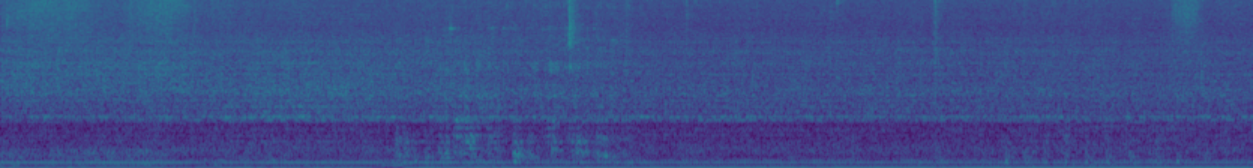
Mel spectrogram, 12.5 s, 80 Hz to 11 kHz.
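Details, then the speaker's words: New Samsung WW10N645RBW washing machine (November 2018), first use after leveling the legs, spin cycle rated 73 dB: steady low motor hum with a faint whirr, no banging or grinding; spin starting normally. "the Mon wall says that when spinning like this the sound level is 73 decibels which is a slightly above conversation level"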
